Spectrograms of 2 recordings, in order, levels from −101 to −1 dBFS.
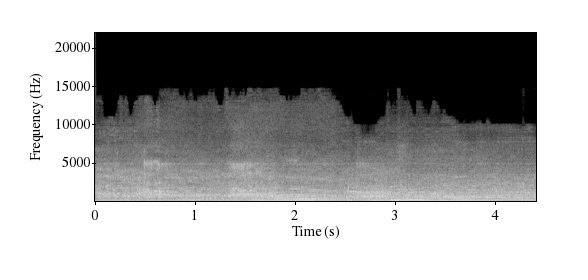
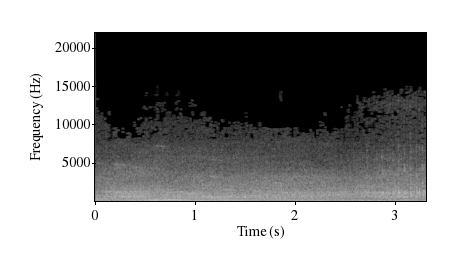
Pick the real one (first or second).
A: second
